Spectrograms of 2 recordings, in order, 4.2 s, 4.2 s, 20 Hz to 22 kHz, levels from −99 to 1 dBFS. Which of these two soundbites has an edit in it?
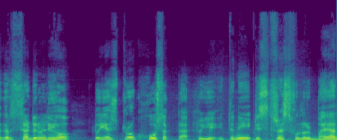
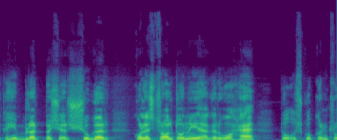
first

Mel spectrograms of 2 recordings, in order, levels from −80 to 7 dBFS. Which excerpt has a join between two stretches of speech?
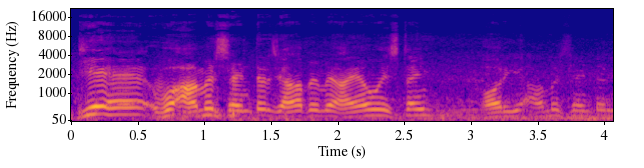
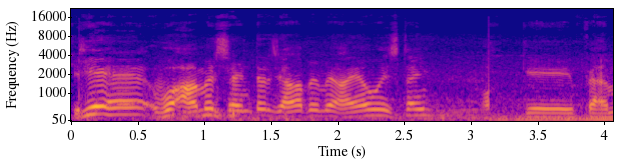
second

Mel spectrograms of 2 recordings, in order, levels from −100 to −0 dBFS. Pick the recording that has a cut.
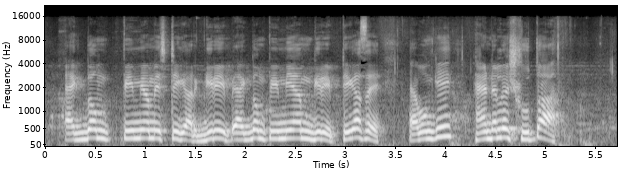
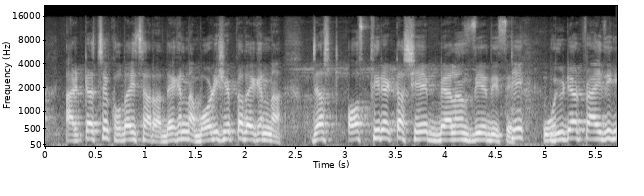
second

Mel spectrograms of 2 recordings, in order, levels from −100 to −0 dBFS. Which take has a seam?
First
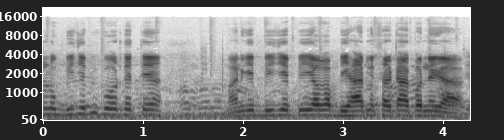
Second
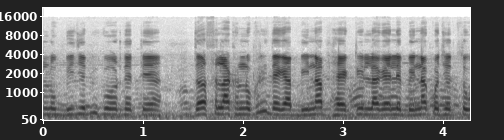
second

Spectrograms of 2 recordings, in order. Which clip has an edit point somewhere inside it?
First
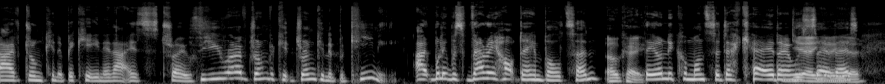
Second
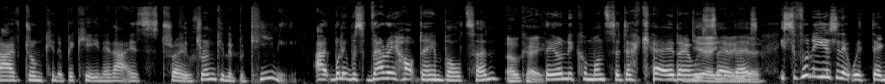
second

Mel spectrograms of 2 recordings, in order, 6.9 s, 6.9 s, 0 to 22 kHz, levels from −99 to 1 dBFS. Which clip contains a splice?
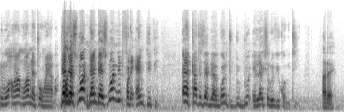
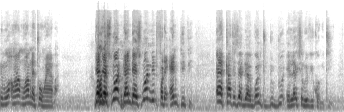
first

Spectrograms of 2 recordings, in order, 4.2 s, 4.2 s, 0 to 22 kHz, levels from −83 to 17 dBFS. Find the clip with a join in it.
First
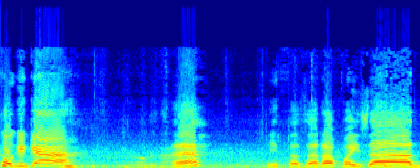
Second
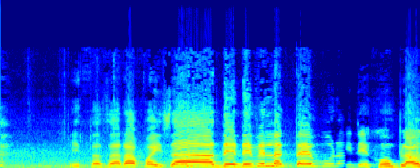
second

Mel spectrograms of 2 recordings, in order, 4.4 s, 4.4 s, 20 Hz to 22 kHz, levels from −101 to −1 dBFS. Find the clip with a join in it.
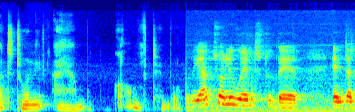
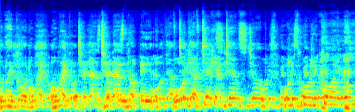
first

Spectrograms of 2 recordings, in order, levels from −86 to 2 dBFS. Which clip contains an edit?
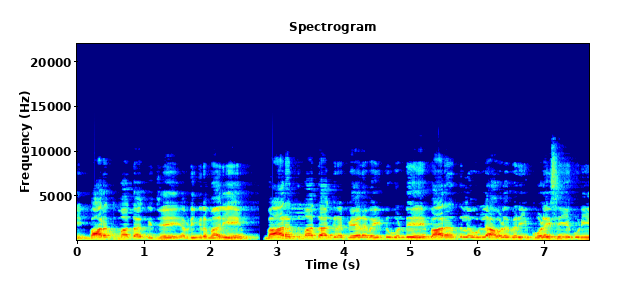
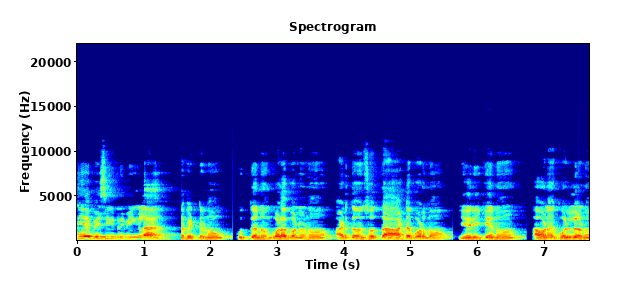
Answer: second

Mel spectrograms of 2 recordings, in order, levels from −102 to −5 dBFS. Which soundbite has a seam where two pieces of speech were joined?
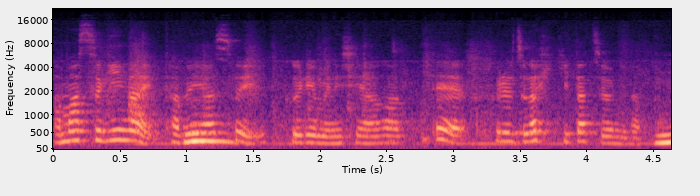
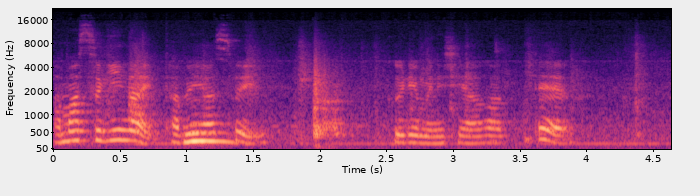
first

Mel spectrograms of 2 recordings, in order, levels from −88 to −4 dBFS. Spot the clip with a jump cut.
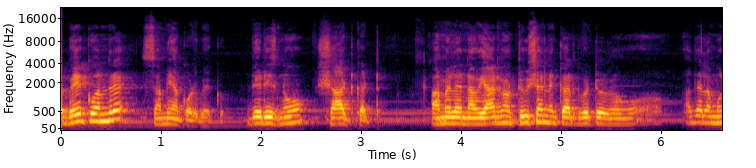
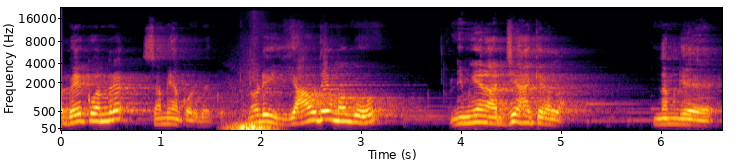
second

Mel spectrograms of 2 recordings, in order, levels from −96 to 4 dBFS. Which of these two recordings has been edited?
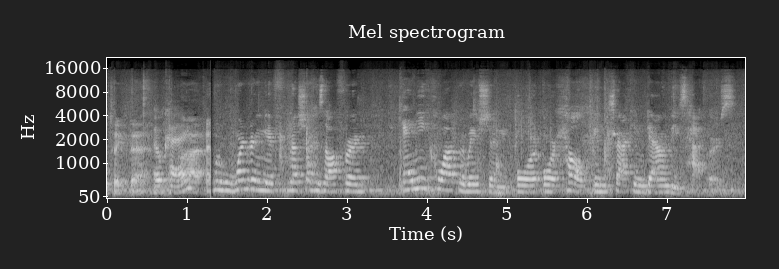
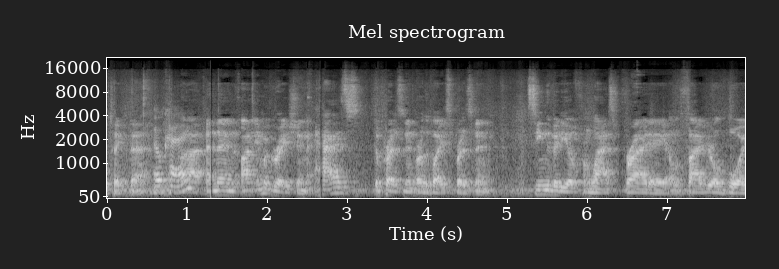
first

